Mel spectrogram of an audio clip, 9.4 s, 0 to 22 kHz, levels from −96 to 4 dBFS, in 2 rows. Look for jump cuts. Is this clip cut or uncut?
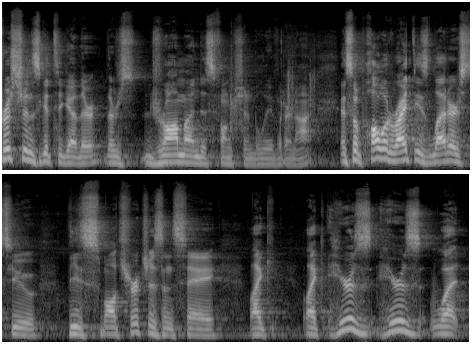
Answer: uncut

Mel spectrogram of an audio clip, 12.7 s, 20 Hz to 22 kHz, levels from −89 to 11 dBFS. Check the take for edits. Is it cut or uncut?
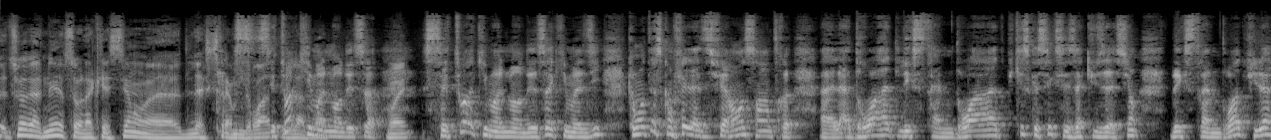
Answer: uncut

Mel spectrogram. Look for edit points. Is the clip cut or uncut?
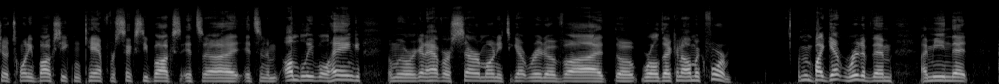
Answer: uncut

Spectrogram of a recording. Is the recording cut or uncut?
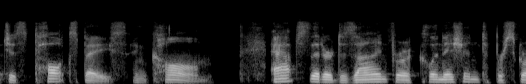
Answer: uncut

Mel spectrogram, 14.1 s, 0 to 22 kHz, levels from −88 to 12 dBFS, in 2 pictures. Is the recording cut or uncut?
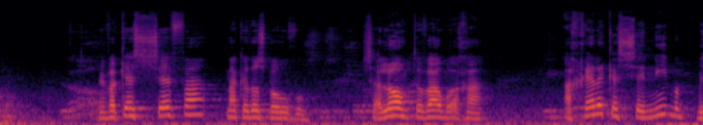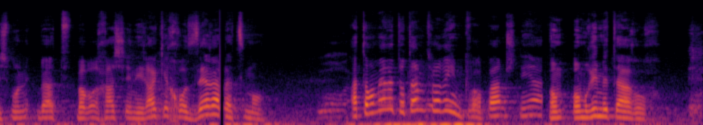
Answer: cut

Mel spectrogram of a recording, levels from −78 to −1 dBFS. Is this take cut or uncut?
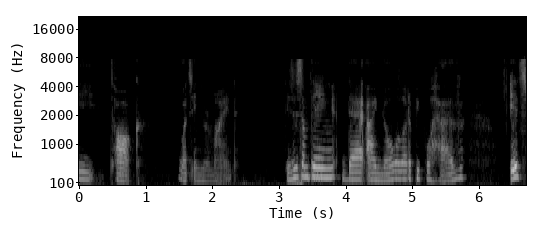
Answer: cut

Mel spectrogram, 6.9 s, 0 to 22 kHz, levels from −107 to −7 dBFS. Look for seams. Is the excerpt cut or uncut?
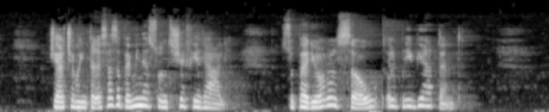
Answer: cut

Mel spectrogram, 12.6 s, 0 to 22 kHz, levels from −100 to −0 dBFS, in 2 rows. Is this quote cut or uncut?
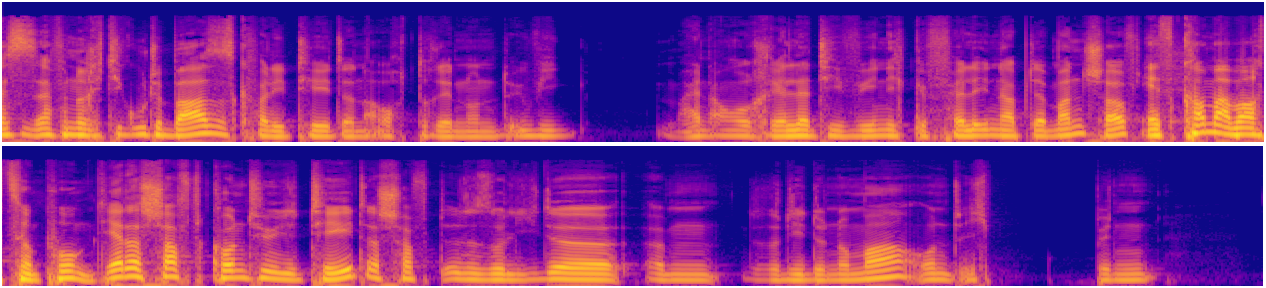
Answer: uncut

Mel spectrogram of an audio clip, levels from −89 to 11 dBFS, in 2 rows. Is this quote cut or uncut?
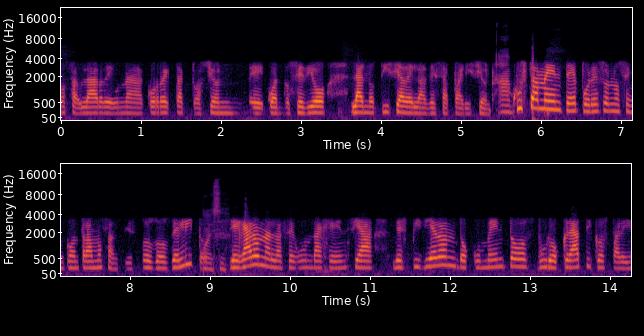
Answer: cut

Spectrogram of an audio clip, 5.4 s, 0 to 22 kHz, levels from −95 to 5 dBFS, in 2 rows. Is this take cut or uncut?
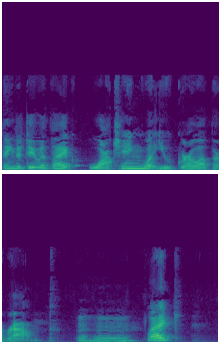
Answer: uncut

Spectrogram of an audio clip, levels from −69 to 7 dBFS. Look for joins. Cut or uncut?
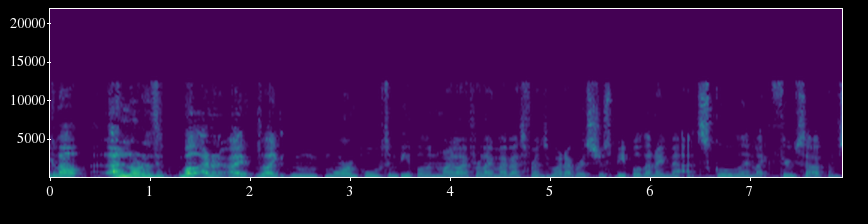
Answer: cut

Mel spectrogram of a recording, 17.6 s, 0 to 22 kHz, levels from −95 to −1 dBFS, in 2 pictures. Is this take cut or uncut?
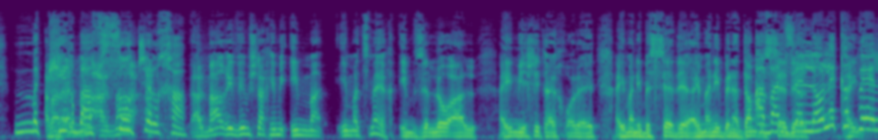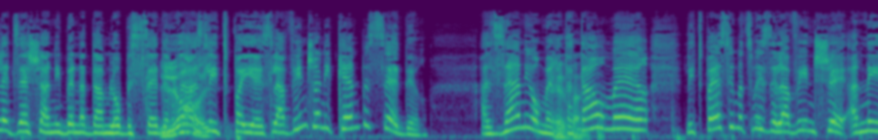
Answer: uncut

